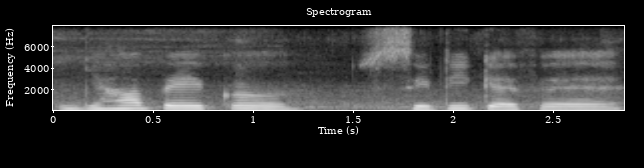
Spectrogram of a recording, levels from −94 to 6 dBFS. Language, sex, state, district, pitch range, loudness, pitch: Hindi, female, Haryana, Jhajjar, 220-250 Hz, -14 LUFS, 235 Hz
